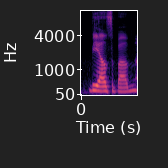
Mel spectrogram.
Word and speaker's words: Beelzebub: Is that how you pronounce it? – Beelzebub. – Oh, yeah. Okay, because I was like, is that in Bohemian Rhapsody? That's how they pronounce it, but I thought they were just, like, pronouncing it weird.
